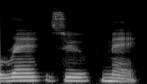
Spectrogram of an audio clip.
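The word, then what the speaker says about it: résumé: So when you see those marks on the top of the E, then we actually should pronounce it like E. So resume, resume. But if you see this word without the marks above the E's, then you can see that it just spells the word resume.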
